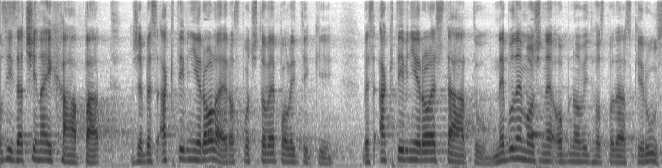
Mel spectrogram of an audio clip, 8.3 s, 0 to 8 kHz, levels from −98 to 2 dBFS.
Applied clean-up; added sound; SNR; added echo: none; Dishes, pots, and pans; 11 dB; none.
